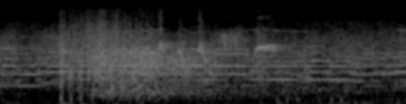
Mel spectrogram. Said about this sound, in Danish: Pludselig hører jeg skud.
